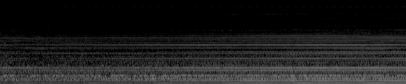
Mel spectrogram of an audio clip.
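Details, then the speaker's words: Home audio system (pre-amp, equalizer, amp) connected to a PC on another floor: steady buzzing hum with hiss at idle, caused by a ground loop from separate AC power circuits; solved with a Bluetooth audio adapter. "can the can that hiss be heard hurt i hope because that is the problem at hand"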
